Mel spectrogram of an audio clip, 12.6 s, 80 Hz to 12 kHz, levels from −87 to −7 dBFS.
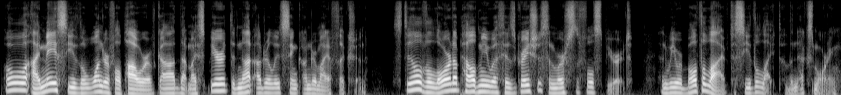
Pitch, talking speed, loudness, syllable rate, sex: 145 Hz, 205 wpm, -20 LUFS, 5.4 syllables/s, male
